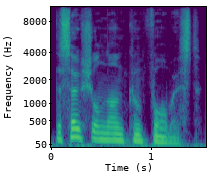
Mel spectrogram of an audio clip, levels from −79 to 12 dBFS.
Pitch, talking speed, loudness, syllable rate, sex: 110 Hz, 115 wpm, -18 LUFS, 5.0 syllables/s, male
